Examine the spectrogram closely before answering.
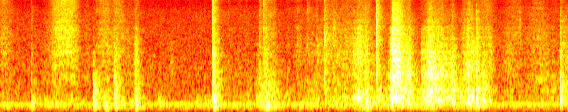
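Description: A small letter opener picking and scraping at a package: scattered light clicks and scratches, with a longer run of scratching from about three and a half to five seconds in.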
